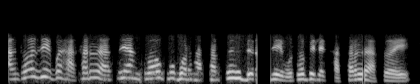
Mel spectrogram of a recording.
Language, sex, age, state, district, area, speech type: Bodo, female, 45-60, Assam, Udalguri, rural, conversation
